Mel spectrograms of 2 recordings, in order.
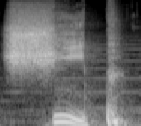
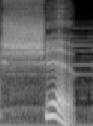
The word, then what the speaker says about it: ship: Help me with my pronunciation. There is a big sheep on the ocean. The phrase is, there is a big ship on the ocean.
